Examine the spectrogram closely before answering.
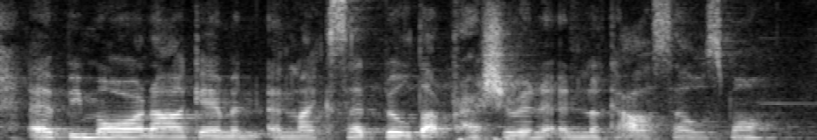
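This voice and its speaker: In an English accent, a woman speaks at fairly low pitch amid noticeable background noise and audible room echo. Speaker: rugby team captain. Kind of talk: press conference.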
